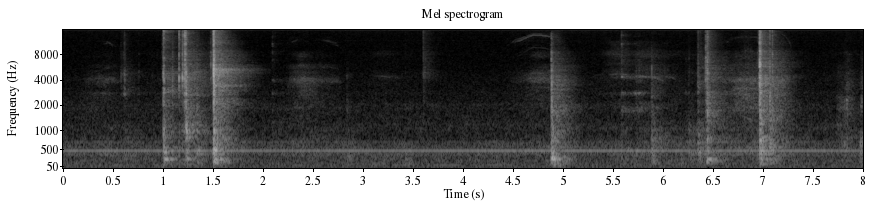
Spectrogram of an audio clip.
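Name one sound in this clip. Small plastic connectors click and snap into place.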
